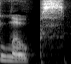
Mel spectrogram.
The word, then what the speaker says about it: Lopes: So twins Gus and Louis Lopez. No, that's not pronounced Lopez. I'm sorry. I was like, girl, her grandson's got the last name Lopez? No, It's Lopes. I pronounced it wrong. The twins are Gus and Louis Lopes, L-O-P-E-S, 13, and Freddie Parker Bowles, 13, as well as her great-nephew, Arthur Elliott, 10.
